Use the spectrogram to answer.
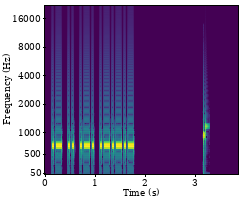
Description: Morse code, heard as a keyed tone, about 32 wpm, 700 Hz. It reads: AIR.
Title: Sentences from Top 1000 Words - Review Part 1 - 30wpm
